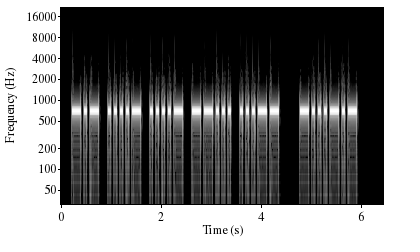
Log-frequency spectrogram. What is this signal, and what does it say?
Morse code, heard as a keyed tone, about 20 wpm, 700 Hz. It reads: K4473 <BK>
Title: POTA QSO Practice - 20wpm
